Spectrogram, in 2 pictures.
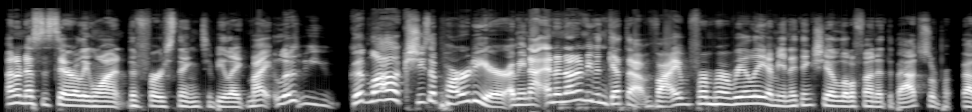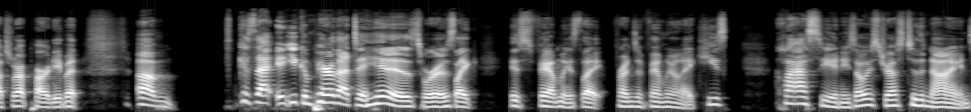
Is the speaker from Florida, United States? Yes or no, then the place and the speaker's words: no; Arkansas, United States; moved away; my hometown in Arkansas, in Lowell, Arkansas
